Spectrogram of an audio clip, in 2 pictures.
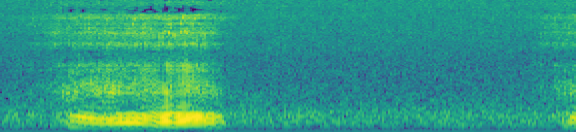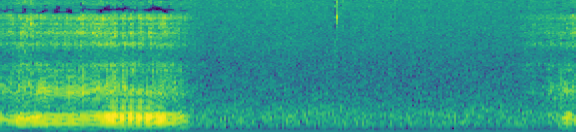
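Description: Two long, rumbling snores on breathing in, about four seconds apart, in a quiet room; ordinary snoring.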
